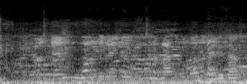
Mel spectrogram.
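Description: People talking inside a local train carriage, their voices mixed over a steady low rumble.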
